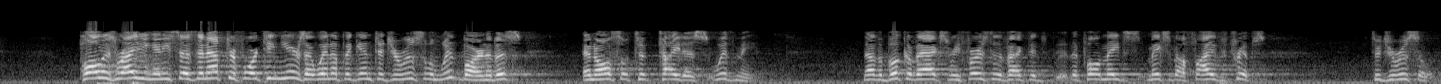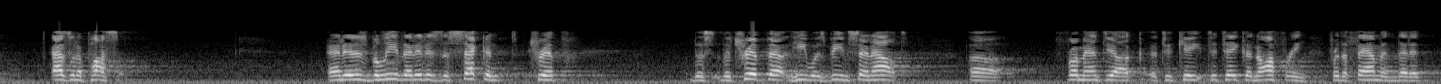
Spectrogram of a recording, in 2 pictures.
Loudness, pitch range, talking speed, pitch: -16 LUFS, 195-240 Hz, 160 wpm, 220 Hz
